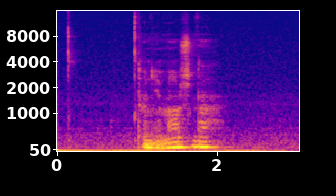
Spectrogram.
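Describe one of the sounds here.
A man speaks briefly and calmly into a microphone, close by.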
